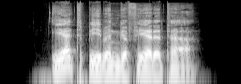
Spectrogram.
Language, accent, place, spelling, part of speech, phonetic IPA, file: German, Germany, Berlin, erdbebengefährdeter, adjective, [ˈeːɐ̯tbeːbn̩ɡəˌfɛːɐ̯dətɐ], De-erdbebengefährdeter.ogg
- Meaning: 1. comparative degree of erdbebengefährdet 2. inflection of erdbebengefährdet: strong/mixed nominative masculine singular 3. inflection of erdbebengefährdet: strong genitive/dative feminine singular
